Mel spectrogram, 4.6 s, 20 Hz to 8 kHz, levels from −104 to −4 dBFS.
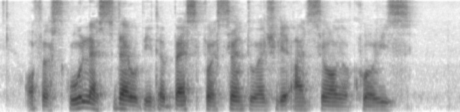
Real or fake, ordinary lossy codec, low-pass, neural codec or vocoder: fake; none; none; codec, 16 kHz, 8 kbps, FunCodec, trained on LibriTTS, 25 frames a second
